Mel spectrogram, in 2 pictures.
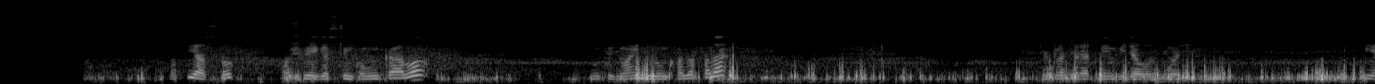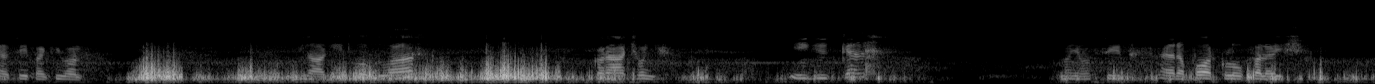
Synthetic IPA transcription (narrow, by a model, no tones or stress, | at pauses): ɒsijɒst̪o̞koʃʋeːɡɛst̪yŋkɒmuŋkaːbɒ | uːcho̞ɟmaːɾind̪uluŋkhɒzɒfɛlɛ | t͡ʃɒklɛsɛɾɛt̪neːmvid̪ɛozniɦo̞ɟ | ijɛnseːpɛŋkivɒn | vilaːɡiːt̪ʋɒbuaːr | kɒɾaːt͡ʃo̞ɲ | eːɡyːkːɛl | nɒɟo̞nseːpɛːrɛɒpɒrkoloːfɛlɛiʃ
